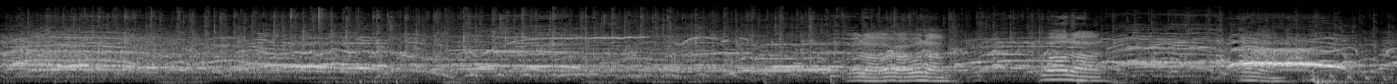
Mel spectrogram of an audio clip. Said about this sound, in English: It got a 7-second round of applause. So, let's break the record. Let's go for at least 8 seconds.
